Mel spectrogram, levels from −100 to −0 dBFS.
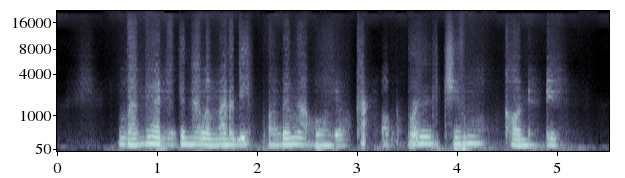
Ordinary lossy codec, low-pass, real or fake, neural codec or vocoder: none; none; fake; codec, 44.1 kHz, 0.9 kbps, DAC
